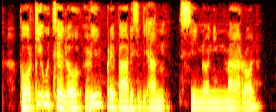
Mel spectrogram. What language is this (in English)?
Esperanto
